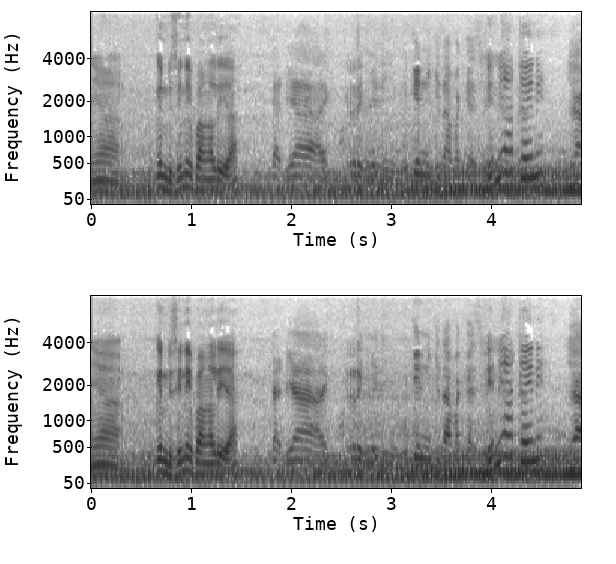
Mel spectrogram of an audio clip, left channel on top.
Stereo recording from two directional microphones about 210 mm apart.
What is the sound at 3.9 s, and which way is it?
Speech, 10° left (ahead or behind).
